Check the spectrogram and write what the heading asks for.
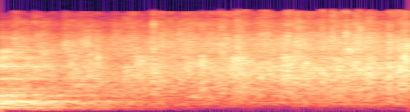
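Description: Audience of listeners clapping their hands.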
